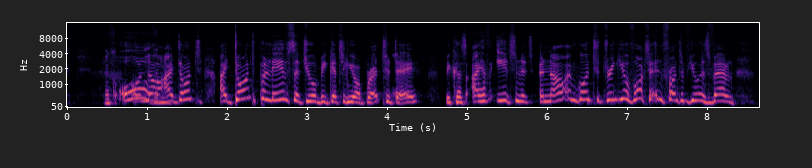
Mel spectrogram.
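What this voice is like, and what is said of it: Put-on German accent. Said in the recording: “Do your German accent.”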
